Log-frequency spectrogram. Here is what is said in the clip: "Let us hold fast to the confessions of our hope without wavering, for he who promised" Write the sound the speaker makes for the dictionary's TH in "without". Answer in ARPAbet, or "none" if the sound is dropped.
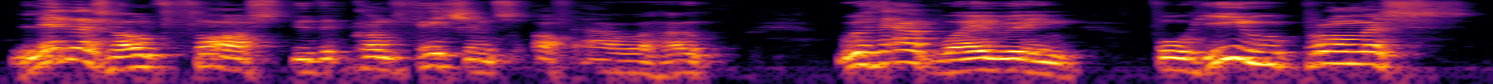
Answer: TH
